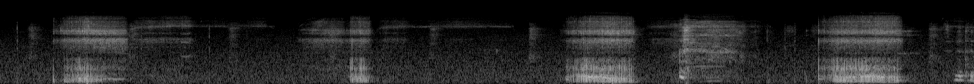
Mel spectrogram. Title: snoring dog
